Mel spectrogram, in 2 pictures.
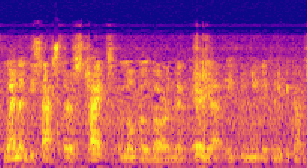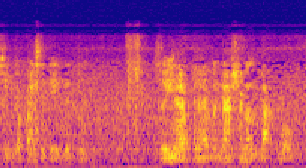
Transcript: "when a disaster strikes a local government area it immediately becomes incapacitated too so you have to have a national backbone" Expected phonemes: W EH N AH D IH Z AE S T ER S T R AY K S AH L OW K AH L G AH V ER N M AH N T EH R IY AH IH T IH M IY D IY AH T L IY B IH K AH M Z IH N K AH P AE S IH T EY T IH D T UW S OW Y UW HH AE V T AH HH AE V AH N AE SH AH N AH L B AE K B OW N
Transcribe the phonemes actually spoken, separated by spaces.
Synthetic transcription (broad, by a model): W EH N AH D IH S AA S T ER S T R AY K S AH L OW K AH L G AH V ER N M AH N T EH R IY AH IH T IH M IY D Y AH T L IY B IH K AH M S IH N K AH P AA S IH T EY T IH D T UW S OW Y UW HH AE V T AH HH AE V AH N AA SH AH N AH L B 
